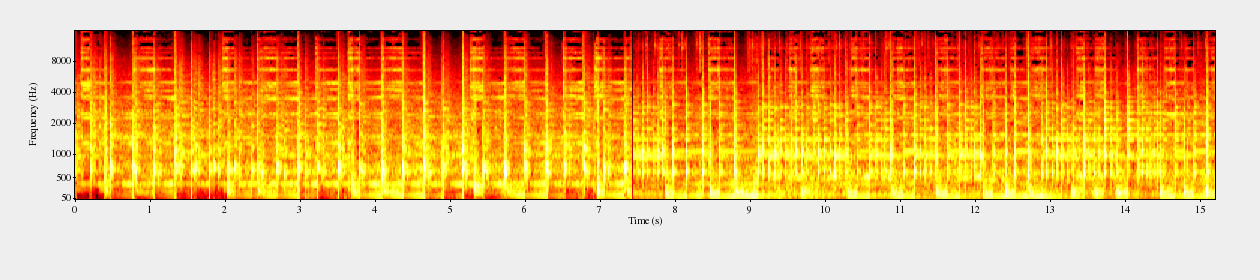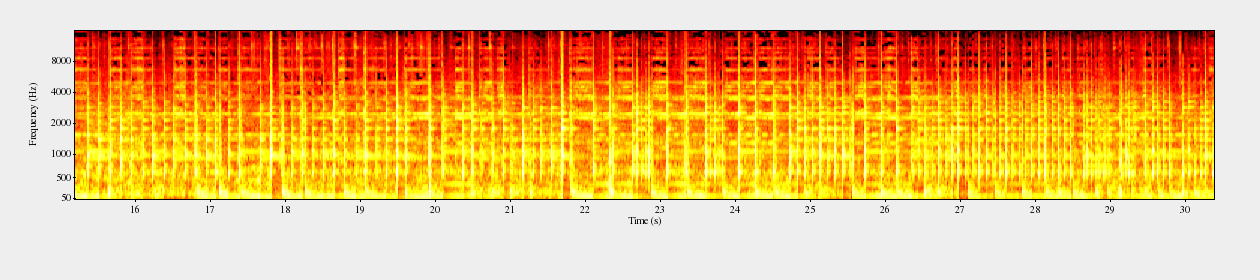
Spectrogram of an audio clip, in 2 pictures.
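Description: Chenda drums beaten in rapid, even strokes, with a deeper drum part joining about seven and a half seconds in and steady ringing tones held over the beat.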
